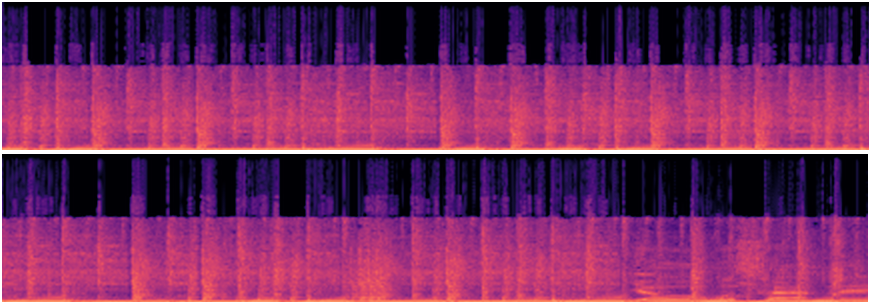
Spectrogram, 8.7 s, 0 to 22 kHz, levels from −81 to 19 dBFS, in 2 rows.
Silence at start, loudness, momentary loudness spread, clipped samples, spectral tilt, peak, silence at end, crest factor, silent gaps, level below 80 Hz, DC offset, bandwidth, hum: 0 s; -7 LUFS; 2 LU; 2%; -4.5 dB/octave; 0 dBFS; 0 s; 6 dB; none; -8 dBFS; 0.6%; 13 kHz; none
